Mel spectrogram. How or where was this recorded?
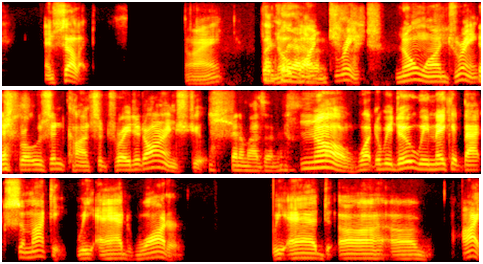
video call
